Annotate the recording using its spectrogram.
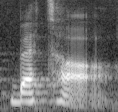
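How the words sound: A clear t, with the ending like "a". "O britânico... o T é realmente pronunciado como T e o E R fica como A"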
